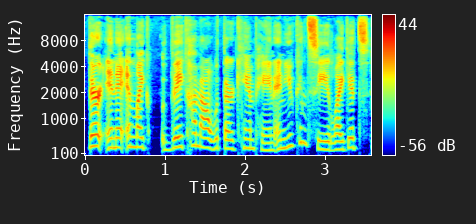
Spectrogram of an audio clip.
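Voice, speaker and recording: A woman's voice: a little high, brisk. A young woman co-hosting a casual podcast, chatty and full of fillers as she walks her co-host through a story. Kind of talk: casual chat.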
